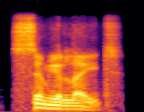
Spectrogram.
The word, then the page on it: simulate: British English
